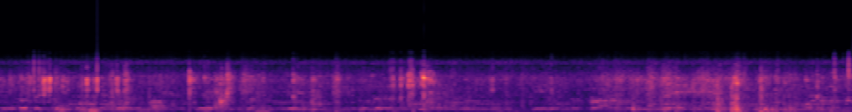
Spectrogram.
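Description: Crinkling and small clicks of gift wrap and packaging being handled, with faint music and low voices underneath.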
